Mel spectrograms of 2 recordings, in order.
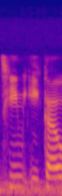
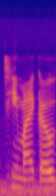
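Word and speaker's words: Team Ico: a development studio called team eco or t-mico the pronunciation series depending on who you ask and design gen design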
